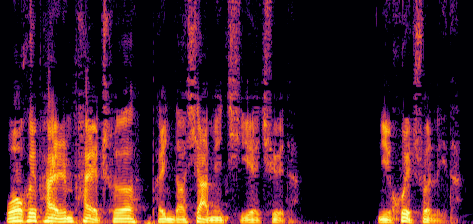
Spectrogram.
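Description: A man voicing a powerful middle-aged company chairman in an audiobook, speaking in a measured, unhurried way with a husky voice. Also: low-pitched, lively intonation. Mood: assured.

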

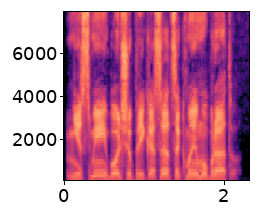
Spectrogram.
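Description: A man voicing a drunk young male warrior shouting in a rage at a giant. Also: medium pitch, steady tone, a little fast, no room sound, clean studio sound, pitched above the performer's own voice, natural voice. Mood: threatening. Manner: shouting, enraged.

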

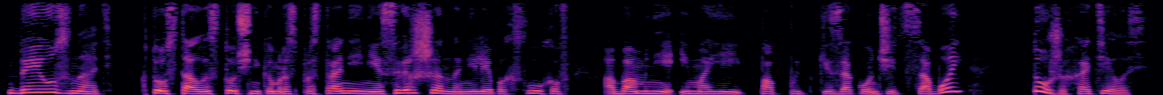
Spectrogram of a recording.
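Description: A woman's voice: on the low side, moderate pace, darkish tone, dry recording. Woman narrating a novel, dry and close. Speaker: audiobook narrator. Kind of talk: first-person novel narration.

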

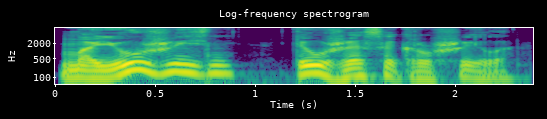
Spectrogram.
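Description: A man reading an audiobook and voicing a middle-aged man who speaks curtly and commandingly, gruff yet tender. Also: lowish voice, sing-song, unhurried, a little mellow, no room sound, clean studio sound, full character voice.

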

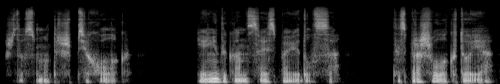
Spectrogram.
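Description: A man voicing a cynical young male hustler, speaking in a low, husky, menacing half-whisper. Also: lively intonation, normal speed, no room sound, studio quality, exaggerated voice. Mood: cold mocking.

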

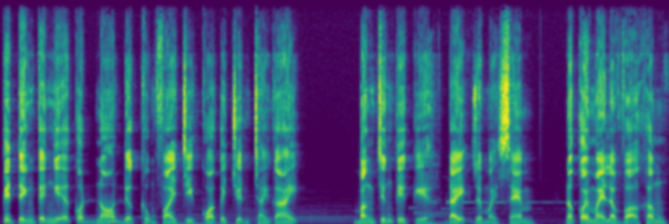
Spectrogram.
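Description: A man voicing a stern young male fortune teller who hisses threats in a harsh, low voice. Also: very animated, moderate pace, faint music behind. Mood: scolding.

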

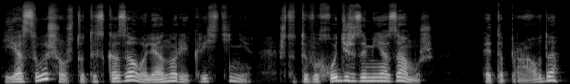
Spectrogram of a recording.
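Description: A man's voice: mid-range voice, animated, moderate pace, a little mellow, breathy edge, no room sound, studio quality, pitched above the performer's own voice. A man voicing an earnest, protective young nobleman in love in an audiobook.

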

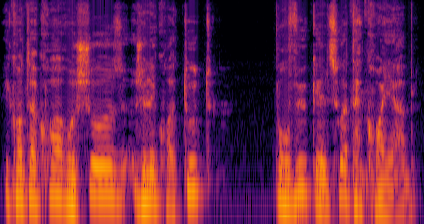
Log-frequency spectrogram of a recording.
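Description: A man's voice: on the high side, sing-song, measured pace, warm tone, breathy edge, voice pushed up, full character voice. A man voicing a witty, cynical young English aristocrat with an airy, amused manner. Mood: teasing.

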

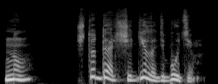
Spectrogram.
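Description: A woman's voice: medium pitch, very animated, measured pace, dark tone, breathy edge, no room sound. An anxious, worn-out young woman with a plaintive, tense way of speaking, voiced by a woman reading a storybook. the sound is close and dry.

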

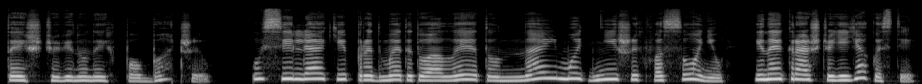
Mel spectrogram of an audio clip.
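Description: A woman narrating a classic novel as an audiobook, in a measured, even manner, recorded on a close microphone. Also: mid-range voice, dry recording. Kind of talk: scripted storybook narration.

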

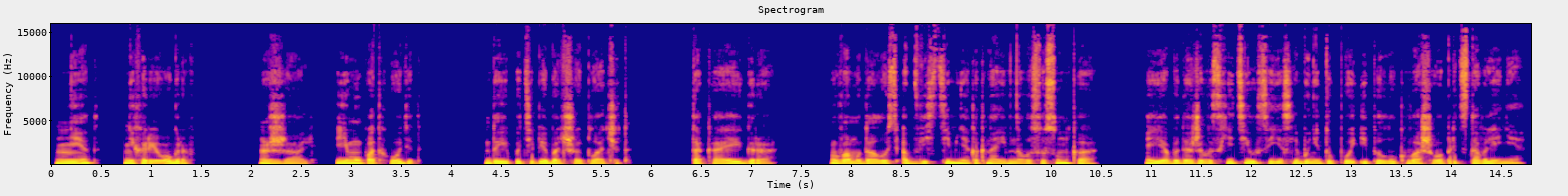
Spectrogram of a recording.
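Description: A sneering, drunk and jealous man with a gun, as a woman reader puts him on, spitting mocking threats in a dark, husky voice. His tone is cold and menacing, the voice of an audiobook villain. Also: sits low, level tone, normal speed.

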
